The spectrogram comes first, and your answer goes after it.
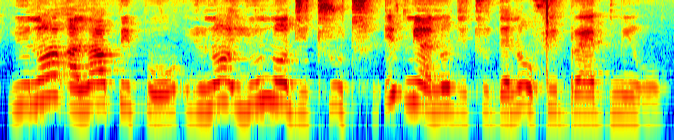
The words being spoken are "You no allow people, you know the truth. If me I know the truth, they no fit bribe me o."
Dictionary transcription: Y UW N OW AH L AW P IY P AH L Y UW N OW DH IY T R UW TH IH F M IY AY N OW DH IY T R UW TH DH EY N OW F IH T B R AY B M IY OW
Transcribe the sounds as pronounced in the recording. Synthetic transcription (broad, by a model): Y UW N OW AH L AW P IY P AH N Y UW N OW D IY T R UW T IH F M IY AY N OW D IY T R UW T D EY N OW F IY B R AY B M IY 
